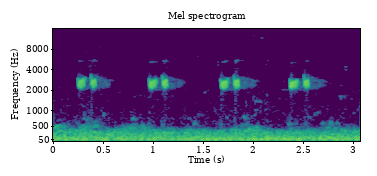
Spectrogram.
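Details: Common quail (bater) call, a quick pair of sharp high notes with a short trailing tail, repeated about every 0.7 seconds over loud low rumbling noise.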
